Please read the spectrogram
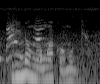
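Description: Only speech: a man talking, falling quiet about a second and a half in.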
